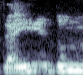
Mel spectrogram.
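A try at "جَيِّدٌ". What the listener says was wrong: জাইদুন জিম দিয়ে, জিম দিয়ে তাসদিদ করতে হবে। জিম ইয়াদ হবে জাই ইয়াজের ই, জাই ই, দাল দিল ই।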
